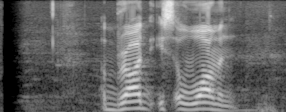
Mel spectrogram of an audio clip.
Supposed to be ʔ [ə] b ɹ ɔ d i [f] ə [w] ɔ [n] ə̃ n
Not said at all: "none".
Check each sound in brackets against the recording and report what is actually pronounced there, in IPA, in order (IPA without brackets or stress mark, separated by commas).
ə, s, w, m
